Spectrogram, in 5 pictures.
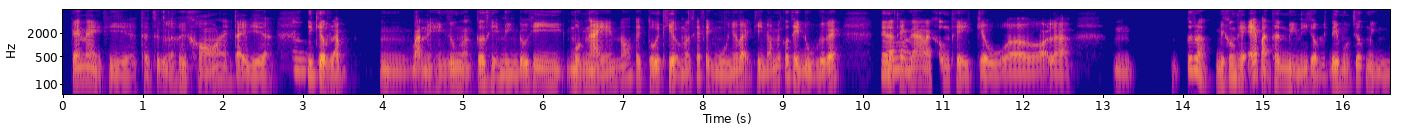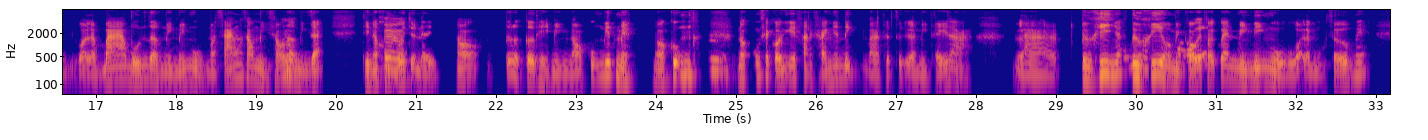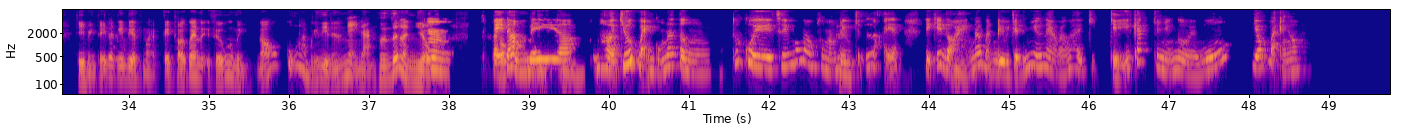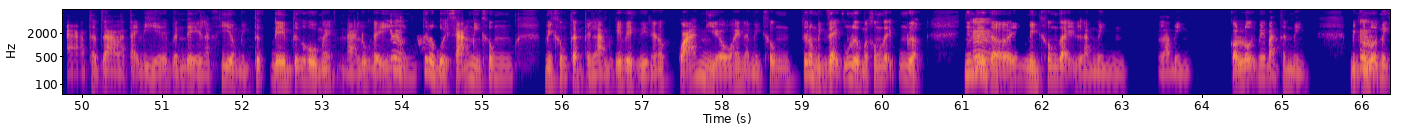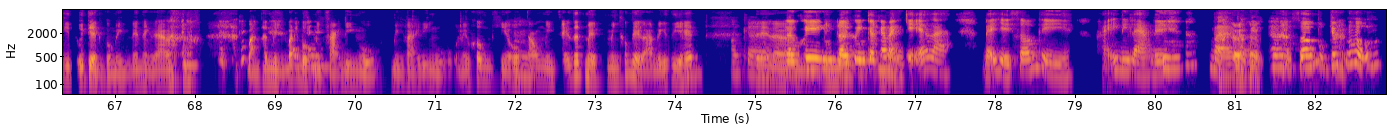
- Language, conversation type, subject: Vietnamese, podcast, Thói quen buổi sáng của bạn thường là gì?
- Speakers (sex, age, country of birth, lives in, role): female, 35-39, Vietnam, Vietnam, host; male, 25-29, Vietnam, Vietnam, guest
- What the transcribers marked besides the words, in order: tapping; other background noise; laughing while speaking: "cũng"; chuckle; laughing while speaking: "là"; chuckle; laugh; laughing while speaking: "đúng hông?"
